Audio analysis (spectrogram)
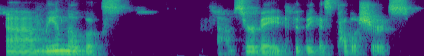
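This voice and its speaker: A man's voice: fairly low pitch, steady tone, a little slow, vocal fry, fairly bright tone, rough recording. A man with an American accent giving an informal slide presentation in a conversational, hesitant manner. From United States. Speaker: teacher giving a conference presentation.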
